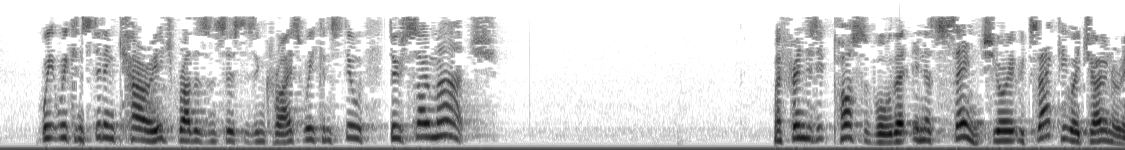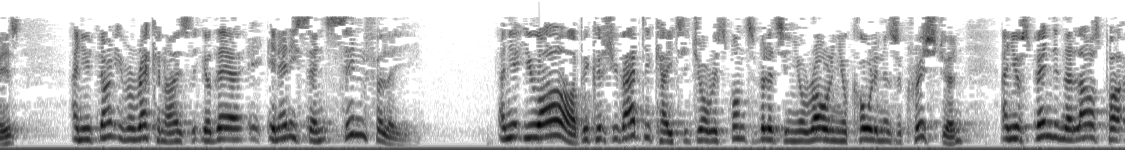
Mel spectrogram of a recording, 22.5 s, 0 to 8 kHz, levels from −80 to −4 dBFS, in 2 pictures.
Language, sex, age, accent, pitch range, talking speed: English, male, 50-69, British, 135-220 Hz, 175 wpm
